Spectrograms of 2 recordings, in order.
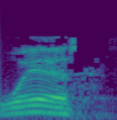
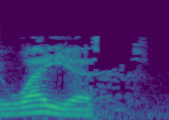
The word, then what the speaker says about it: West: There's older people that still uses two syllables when they pronounce my name. Instead of West, they say Wayest. I don't know how you can get two syllables out of West, but they can.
